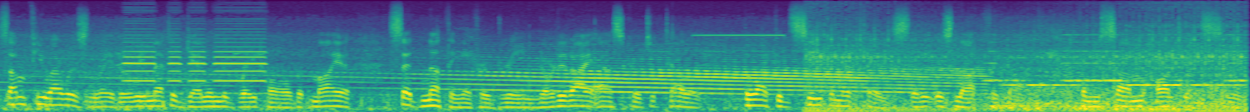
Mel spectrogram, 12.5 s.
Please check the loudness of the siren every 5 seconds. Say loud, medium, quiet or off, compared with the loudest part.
quiet, loud, loud.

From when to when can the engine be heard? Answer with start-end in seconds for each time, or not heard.
8.1-12.4.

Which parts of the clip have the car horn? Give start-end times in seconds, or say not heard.
1.2-2.8.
